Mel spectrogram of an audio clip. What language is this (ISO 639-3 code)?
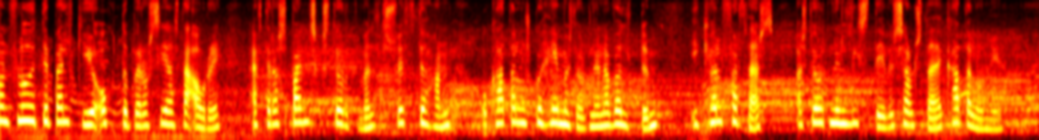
isl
